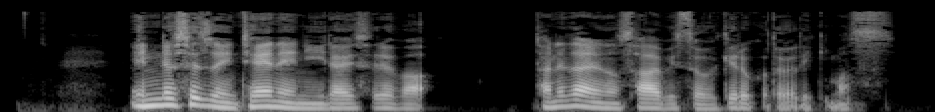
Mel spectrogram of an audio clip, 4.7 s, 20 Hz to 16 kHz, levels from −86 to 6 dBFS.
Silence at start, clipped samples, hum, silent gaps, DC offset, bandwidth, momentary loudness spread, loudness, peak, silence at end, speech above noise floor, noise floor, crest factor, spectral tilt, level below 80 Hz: 0.65 s; under 0.1%; none; none; under 0.1%; 11.5 kHz; 14 LU; -22 LUFS; -4 dBFS; 0.25 s; 37 dB; -58 dBFS; 20 dB; -4.5 dB/octave; -54 dBFS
